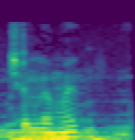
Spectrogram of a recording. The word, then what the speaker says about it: Chalamet: De hecho, estuvo nominado Timothy Chalamet. sí, se pronuncia así su apellido.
